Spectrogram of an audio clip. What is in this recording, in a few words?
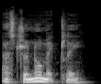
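"astronomically", British English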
